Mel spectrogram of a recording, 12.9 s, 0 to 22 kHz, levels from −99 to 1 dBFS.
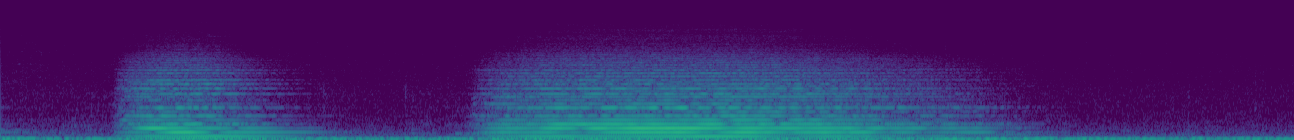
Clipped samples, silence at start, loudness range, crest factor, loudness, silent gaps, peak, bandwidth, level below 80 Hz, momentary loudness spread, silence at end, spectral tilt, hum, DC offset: under 0.1%; 0 s; 16 LU; 16 dB; -41 LUFS; none; -26 dBFS; 7.4 kHz; -50 dBFS; 23 LU; 0 s; -9 dB/octave; none; under 0.1%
